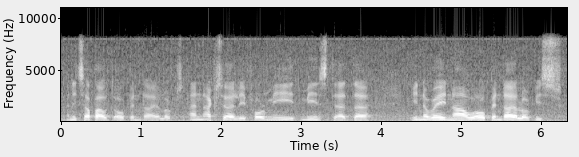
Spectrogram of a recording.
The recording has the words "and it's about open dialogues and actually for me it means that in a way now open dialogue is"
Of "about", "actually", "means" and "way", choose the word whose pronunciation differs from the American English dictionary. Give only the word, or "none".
means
